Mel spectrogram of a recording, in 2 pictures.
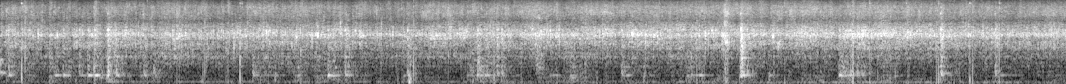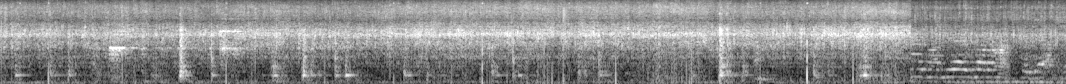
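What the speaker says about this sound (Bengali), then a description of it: "পেঁয়াজটা ভাজতে ভাজতে পেঁয়াজের মধ্যে দিয়ে দেবো নুন হলুদ মাখানো চিংড়ি মাছটাও। সব একসাথে নেড়ে ছেড়ে ভেজে নেব।" Onions and turmeric-salted prawns frying together in a pan, a continuous sizzle with repeated scraping taps of a stirring spoon, close and steady throughout with no talk.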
